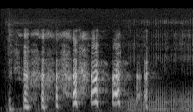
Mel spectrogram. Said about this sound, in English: French bulldog, noisy, grunty man. Sounds like a walker off The Walking Dead.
